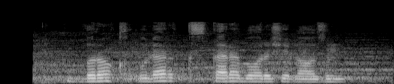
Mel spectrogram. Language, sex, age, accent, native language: Uzbek, male, 18-24, Namangan, Uzbek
